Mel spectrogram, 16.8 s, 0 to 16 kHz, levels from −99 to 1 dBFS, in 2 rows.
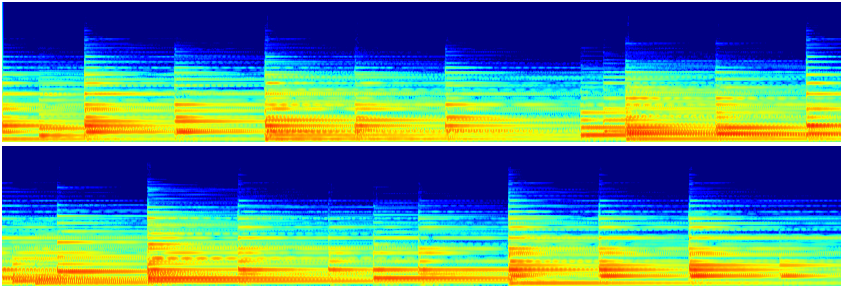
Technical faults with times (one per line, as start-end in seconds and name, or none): none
